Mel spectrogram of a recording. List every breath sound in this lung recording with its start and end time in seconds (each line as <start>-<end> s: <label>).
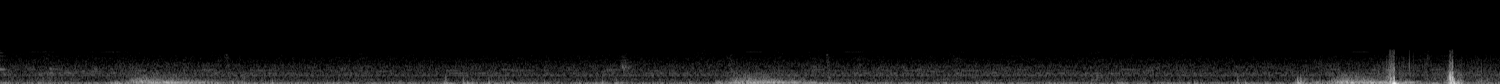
1.10-2.53 s: inhalation
7.11-8.67 s: inhalation
12.93-14.43 s: inhalation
